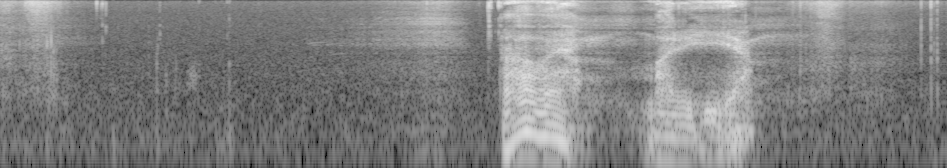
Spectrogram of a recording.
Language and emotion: Russian, sad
